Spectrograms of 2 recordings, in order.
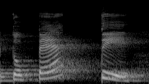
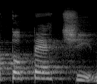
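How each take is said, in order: First: Topete slowly, with a hard "teh" ending; correct spelled pronunciation. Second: Topete with final te said as "chee"; everyday pronunciation. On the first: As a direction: sound out topete, final te with a clear t. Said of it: "é topete". (topete devagar, com "te" bem pronunciado) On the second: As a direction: say topete casually, ending in a "tchi" sound. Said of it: "A gente às vezes fala topete". (topete com final "tchi", como na fala) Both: Shown as a demonstration.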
